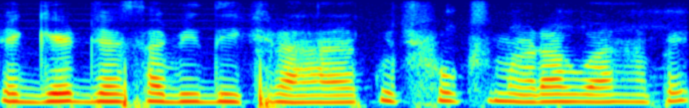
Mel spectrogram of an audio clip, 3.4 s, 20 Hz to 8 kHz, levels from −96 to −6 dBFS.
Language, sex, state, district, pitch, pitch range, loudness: Hindi, female, Bihar, Sitamarhi, 205 Hz, 195-215 Hz, -25 LUFS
